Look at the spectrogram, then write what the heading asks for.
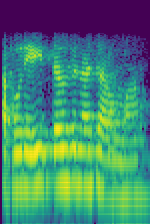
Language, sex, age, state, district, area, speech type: Tamil, female, 18-30, Tamil Nadu, Vellore, urban, conversation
